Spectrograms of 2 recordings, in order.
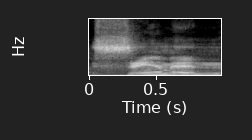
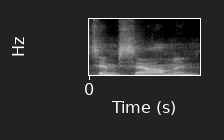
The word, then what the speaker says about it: Salmon: Tim Salmon. That's actually how as a little kid I got to pronounce it wasn't Salmon.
